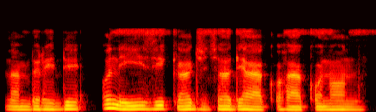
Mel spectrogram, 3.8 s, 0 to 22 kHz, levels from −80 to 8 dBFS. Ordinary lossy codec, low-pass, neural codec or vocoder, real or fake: none; none; codec, 16 kHz, 8 kbps, FunCodec, trained on Chinese and English, 25 frames a second; fake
